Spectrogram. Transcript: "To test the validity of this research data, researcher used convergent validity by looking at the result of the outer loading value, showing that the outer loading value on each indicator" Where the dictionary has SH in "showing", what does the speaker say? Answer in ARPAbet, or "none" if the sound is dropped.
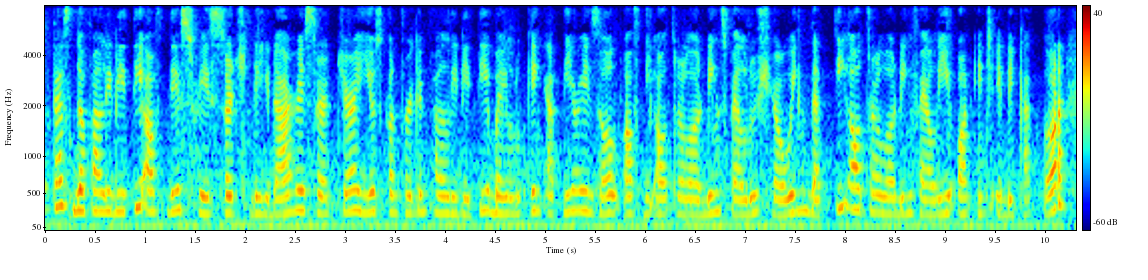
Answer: SH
